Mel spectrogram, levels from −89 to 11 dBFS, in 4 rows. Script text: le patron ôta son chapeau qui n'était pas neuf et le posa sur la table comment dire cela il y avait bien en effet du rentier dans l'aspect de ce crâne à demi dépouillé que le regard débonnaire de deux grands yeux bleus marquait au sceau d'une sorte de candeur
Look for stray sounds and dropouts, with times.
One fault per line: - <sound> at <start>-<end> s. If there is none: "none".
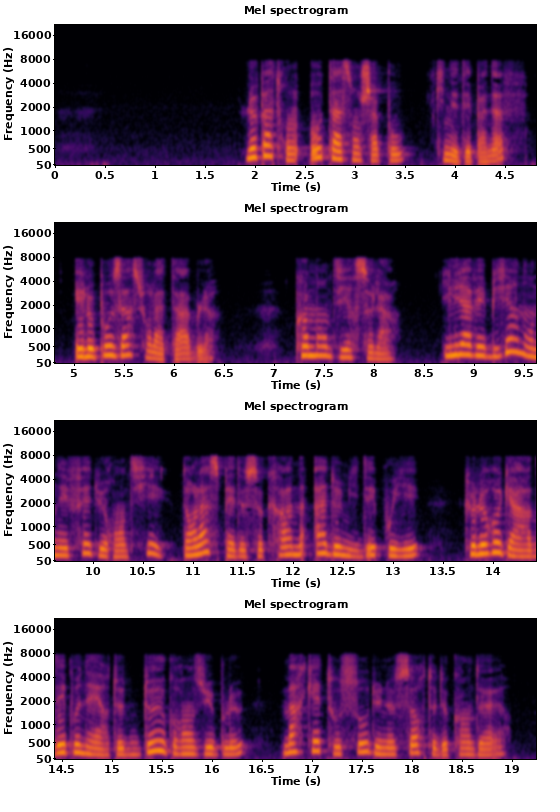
none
